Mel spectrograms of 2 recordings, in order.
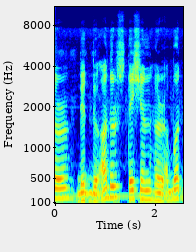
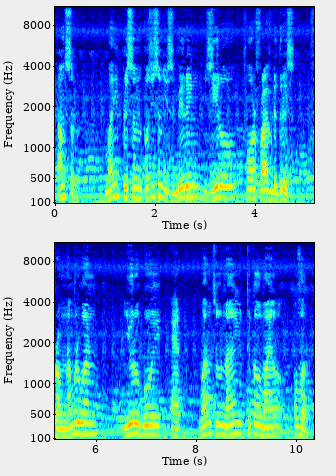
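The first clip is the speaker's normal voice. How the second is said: calm radio operator call; marine radio; 9 dB quieter than usual. Shown as a demonstration. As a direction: read it like a VHF radio exchange. Radio call demo dialogue.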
